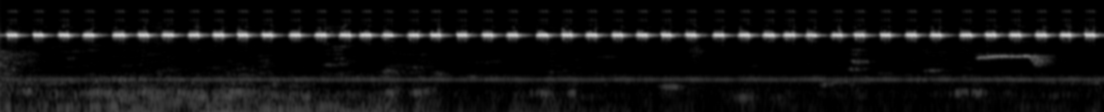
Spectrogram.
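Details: Steady high cricket chirps at about four per second, meant to scare off rats, with a soft low rumble underneath during the first half and a brief faint tone near the end.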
